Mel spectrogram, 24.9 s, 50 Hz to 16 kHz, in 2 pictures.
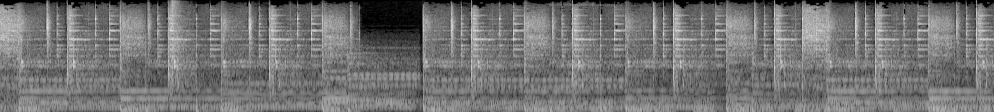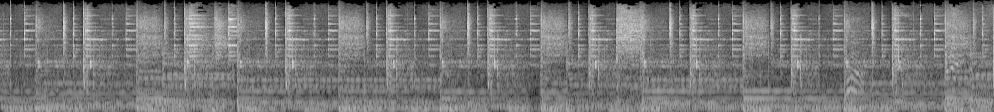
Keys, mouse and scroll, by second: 0.9 e, 3.6 e, 5.0 Tab, 5.5 s, 7.0-8.9 middle drag, 8.9 KP_7, 9.7 KP_Divide, 11.0-11.6 scroll up 2, 11.6-12.7 shift+middle drag, 12.7-14.8 scroll up 2, 14.8 shift+d, 20.5 shift+click, 21.2 shift+click, 21.7-22.7 scroll down 3, 23.4 shift+d.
